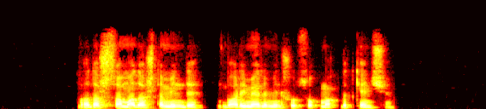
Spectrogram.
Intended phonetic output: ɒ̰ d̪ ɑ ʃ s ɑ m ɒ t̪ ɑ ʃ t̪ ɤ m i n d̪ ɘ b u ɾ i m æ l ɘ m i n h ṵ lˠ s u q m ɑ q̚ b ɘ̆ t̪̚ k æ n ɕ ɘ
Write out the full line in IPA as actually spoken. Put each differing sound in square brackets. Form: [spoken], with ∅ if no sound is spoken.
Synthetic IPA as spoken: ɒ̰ d̪ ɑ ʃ s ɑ m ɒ [d̪] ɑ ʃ t̪ ɤ m i n d̪ ɘ b [ɒ] ɾ i m æ l ɘ m i n [ʃ] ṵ lˠ s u q m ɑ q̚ b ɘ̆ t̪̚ k æ n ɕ ɘ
